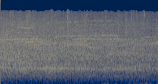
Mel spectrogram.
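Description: crowd cheering

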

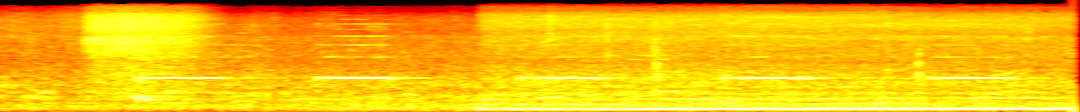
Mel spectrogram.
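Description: bus pulling up

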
